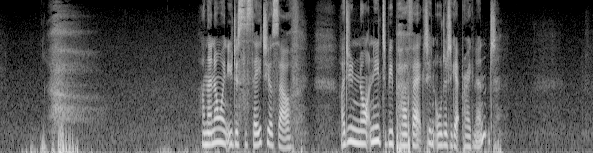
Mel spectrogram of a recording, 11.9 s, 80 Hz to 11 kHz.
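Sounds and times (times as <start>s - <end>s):
deep breath in: 0.9s - 2.2s
speech: 4.0s - 6.1s, 6.8s - 10.1s.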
